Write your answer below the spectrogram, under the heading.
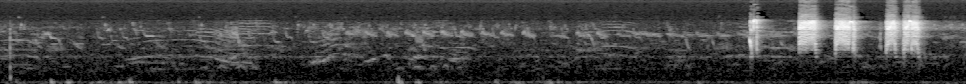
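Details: Black francolin giving a burst of four loud harsh grating notes near the end, sharply paired, after a stretch of faint twittering from other birds and soft low thumps.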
